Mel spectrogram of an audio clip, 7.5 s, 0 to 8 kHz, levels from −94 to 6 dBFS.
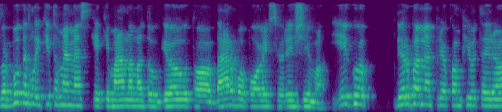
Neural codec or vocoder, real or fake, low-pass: none; real; 7.2 kHz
